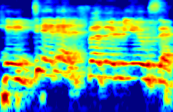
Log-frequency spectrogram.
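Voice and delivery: mock booming shout. Retelling an audience member calling out in a theater, retelling a booming call-out. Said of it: "this voice booming out of the theater".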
